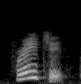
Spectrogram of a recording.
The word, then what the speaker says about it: frigid: 一个人要是对人非常冷淡，他也会使人家觉得身上从头到脚像是被泼了一盆冷水似的，所以 frigid 它也有冷淡的意思，冷，冷淡的， frigid。这里的字母 G 它读作 G Frigid。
